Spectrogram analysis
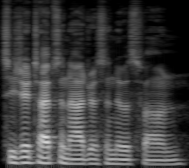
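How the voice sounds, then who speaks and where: Low-pitched man narrating stage directions. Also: fairly quick, a bit bright, smooth. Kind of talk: scripted narration at table read.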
